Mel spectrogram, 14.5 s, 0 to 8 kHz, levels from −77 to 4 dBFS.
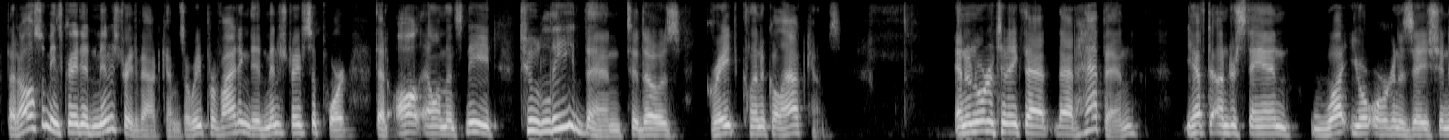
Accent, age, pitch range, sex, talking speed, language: American, 50-69, 130-170 Hz, male, 165 wpm, English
